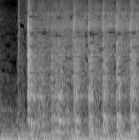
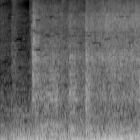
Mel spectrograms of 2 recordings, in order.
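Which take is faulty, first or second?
first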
